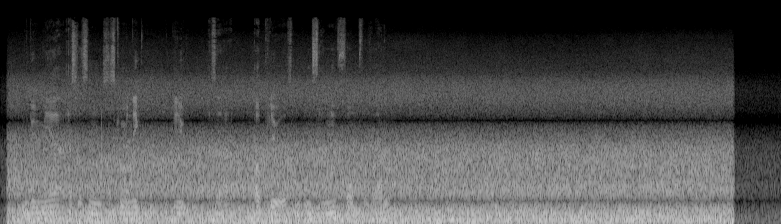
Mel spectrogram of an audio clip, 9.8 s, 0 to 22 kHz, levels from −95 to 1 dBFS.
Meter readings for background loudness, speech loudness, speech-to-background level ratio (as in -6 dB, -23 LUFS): -27.0 LUFS, -32.0 LUFS, -5.0 dB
